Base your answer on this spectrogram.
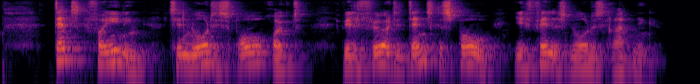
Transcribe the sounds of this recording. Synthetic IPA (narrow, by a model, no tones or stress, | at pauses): d̥æn̰sɡ̥fɒ̽e̝̰ːne̝ŋt͡sʰe̝lno̝ɐdissb̥ʁɔʊʁœɡ̥̚d̥ | ʋe̝lføːɐd̥e̝d̥ænsɡ̥əsb̥ʁɔʊ̰ifel̰əsno̝ɐ̰disɡ̥ʁad̥ne̝ŋ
